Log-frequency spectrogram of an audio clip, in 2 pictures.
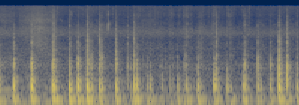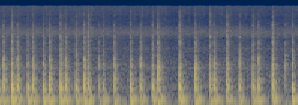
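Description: Fingertips and short nails tap rapidly on a small, flat, hollow cardboard earbuds box, still in its plastic shrink wrap, lying on a brown towel. The result is a dense run of dry, quick knocks with a low, hollow body and almost no ring.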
